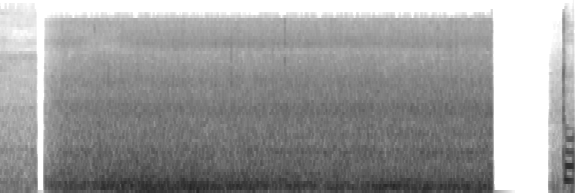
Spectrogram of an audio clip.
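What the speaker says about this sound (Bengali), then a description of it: "তো এত বৃষ্টি হচ্ছে, এত বিদ্যুৎ চমকাচ্ছে যে কি বলবো বন্ধুরা" Heavy rain pours in a loud, steady roar with low thundery rumble underneath, cutting off abruptly near the end into silence before a brief voice begins.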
